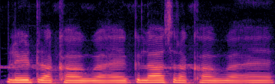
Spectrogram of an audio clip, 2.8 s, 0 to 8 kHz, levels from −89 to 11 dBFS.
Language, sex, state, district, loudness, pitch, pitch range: Hindi, female, Uttar Pradesh, Lucknow, -15 LUFS, 180 Hz, 175-200 Hz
